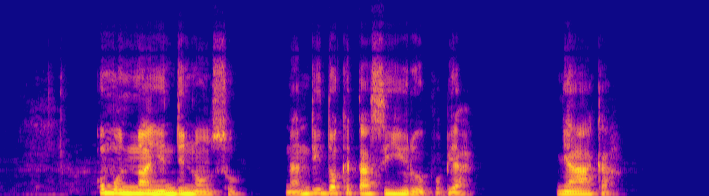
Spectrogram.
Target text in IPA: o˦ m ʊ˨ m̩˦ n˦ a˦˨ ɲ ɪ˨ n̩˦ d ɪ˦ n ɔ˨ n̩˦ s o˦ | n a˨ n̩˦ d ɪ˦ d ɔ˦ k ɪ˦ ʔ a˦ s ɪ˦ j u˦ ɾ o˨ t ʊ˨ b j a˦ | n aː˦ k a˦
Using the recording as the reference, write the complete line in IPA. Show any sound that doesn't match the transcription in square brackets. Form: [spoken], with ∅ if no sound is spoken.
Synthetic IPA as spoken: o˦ m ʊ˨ [n̩˦] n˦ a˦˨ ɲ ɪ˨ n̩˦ d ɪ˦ n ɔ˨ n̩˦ s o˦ | n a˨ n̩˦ d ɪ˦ d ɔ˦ k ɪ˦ [t] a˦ s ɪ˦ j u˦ ɾ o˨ [p] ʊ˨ b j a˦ | [ɲ] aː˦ k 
